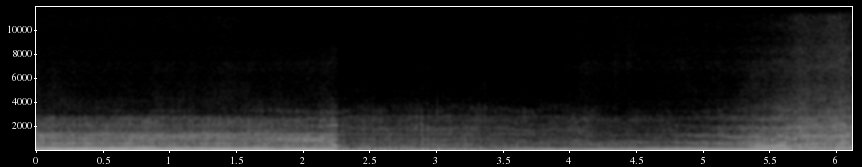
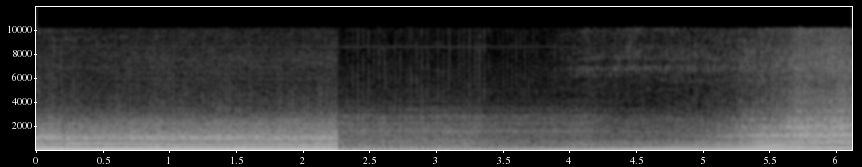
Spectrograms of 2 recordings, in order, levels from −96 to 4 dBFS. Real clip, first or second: second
